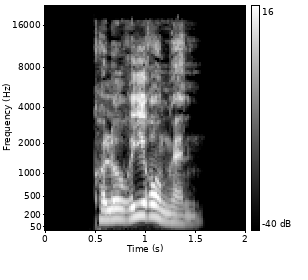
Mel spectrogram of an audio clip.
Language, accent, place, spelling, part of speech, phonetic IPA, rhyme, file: German, Germany, Berlin, Kolorierungen, noun, [koloˈʁiːʁʊŋən], -iːʁʊŋən, De-Kolorierungen.ogg
- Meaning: plural of Kolorierung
